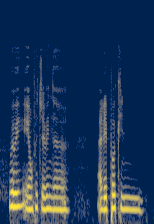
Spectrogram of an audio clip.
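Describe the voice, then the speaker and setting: Her voice fairly low, a woman talks at a fairly quick pace with fairly even intonation in a dry, close sound with no echo. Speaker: lawyer. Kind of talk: podcast interview. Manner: hesitant, searching for words.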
